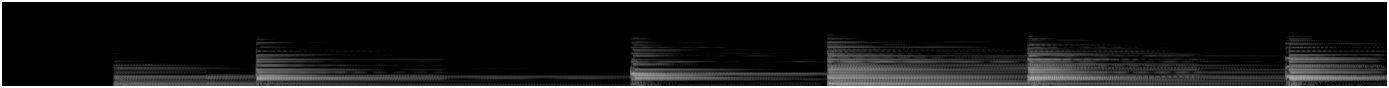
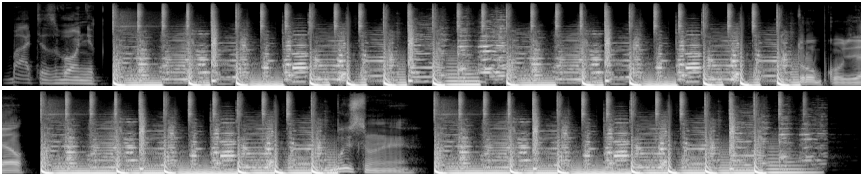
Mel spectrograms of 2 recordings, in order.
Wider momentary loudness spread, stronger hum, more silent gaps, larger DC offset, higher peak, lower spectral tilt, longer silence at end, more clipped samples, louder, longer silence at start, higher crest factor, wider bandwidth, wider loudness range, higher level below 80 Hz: first, 23 LU vs 10 LU; neither; neither; neither; second, -14 dBFS vs 0 dBFS; first, -9 dB/octave vs -5 dB/octave; second, 0 s vs 0.35 s; second, under 0.1% vs 0.8%; second, -34 LUFS vs -8 LUFS; first, 1.1 s vs 0.15 s; first, 20 dB vs 6 dB; second, 5.6 kHz vs over 20 kHz; first, 7 LU vs 2 LU; second, -52 dBFS vs -10 dBFS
